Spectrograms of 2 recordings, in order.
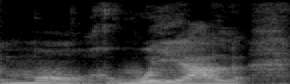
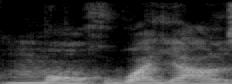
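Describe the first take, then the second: First: The vowel in 'Royal' sounds like 'we'. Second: The vowel in 'Royal' sounds like 'wa'. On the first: This is the old French pronunciation. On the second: This is the modern pronunciation.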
